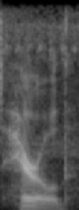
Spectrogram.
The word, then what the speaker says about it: Harold: wide about what Lindsay had just said it's Herald he said as he glared at her why do you always get my name wrong Lindsay asked Harold he kissed Gwen dude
